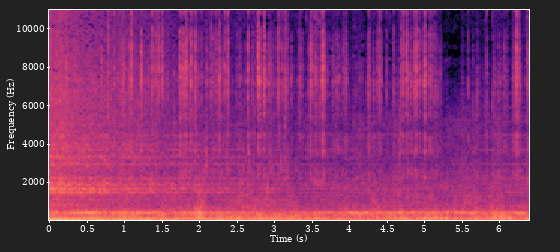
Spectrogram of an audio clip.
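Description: A bicycle rolling along a paved street, heard through a camera mounted on the bike: a steady low rumble from the tyres and road, with many small rattles and clicks.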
